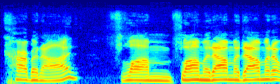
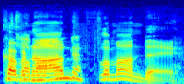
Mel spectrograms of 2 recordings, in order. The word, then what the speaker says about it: carbonade flamande: The offerings include poutine carbonad flamadomadama. What did I do there? You're going to have to help me, Al. What? How do you pronounce that? Carbonade flamande.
